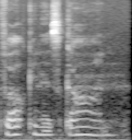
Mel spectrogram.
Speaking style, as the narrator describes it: he said softly, all his pain laid bare, his mother was gone

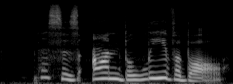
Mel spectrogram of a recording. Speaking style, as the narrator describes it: Stiles grumbles

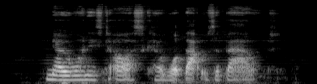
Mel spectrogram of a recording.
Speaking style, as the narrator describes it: he says quietly

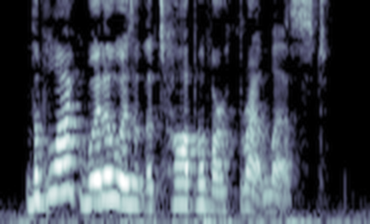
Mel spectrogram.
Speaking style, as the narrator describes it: Fury snapped

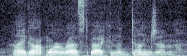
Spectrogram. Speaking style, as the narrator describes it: Gregor said grimly, by way of hello

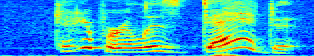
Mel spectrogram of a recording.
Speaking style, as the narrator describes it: Zach cried in protest

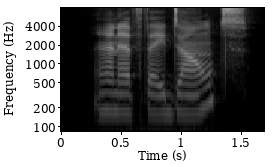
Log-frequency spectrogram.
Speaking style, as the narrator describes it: Dwalin growled

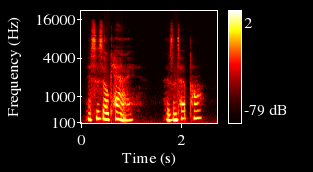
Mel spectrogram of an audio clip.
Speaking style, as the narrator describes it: he asked quietly

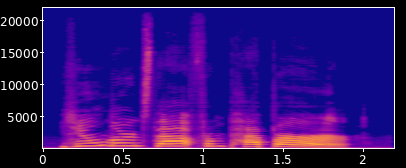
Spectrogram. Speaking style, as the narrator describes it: he yelled

